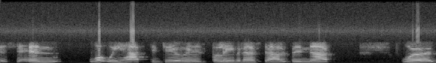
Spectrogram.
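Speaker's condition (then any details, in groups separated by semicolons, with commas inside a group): Cerebral palsy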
